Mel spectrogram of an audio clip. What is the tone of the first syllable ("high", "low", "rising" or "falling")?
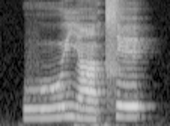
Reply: rising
